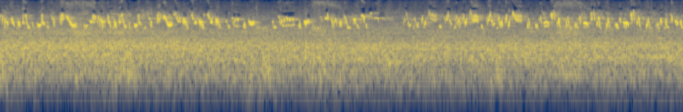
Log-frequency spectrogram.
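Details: Eurasian skylark on the ground in a paddy field delivering extended song: dense, high, fast chattering and trilling notes running on without a break for ten seconds, close-up handheld recording with a quiet rural backdrop.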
